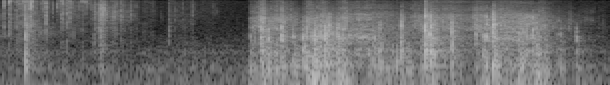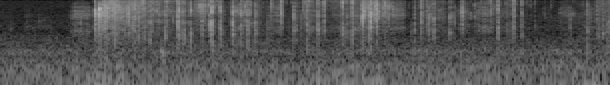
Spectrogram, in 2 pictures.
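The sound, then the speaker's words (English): Coarse pretzel salt, pressed into little balls, is sprinkled over pretzels, especially their bellies, making faint, crackly, gritty rustling that comes in a few bursts with quieter gaps between, and no talk. “pressed together into little, little balls of salt. And sprinkle the pretzels, especially”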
